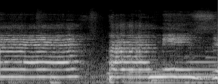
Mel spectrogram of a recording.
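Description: A woman singing a hymn into a microphone, holding one long note, breaking briefly for breath about a second in, then starting the next note.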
